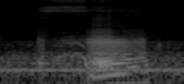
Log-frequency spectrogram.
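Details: Sleeping pug: a single rough, fluttering snore on a slow breath.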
